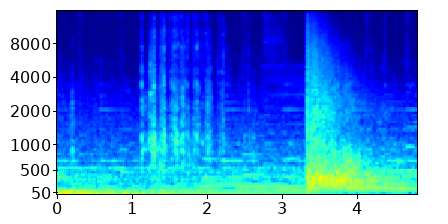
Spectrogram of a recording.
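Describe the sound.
A single shotgun blast at a clay pigeon shoot, a sudden loud crack with a long, fading tail. A series of light mechanical clicks comes before it.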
